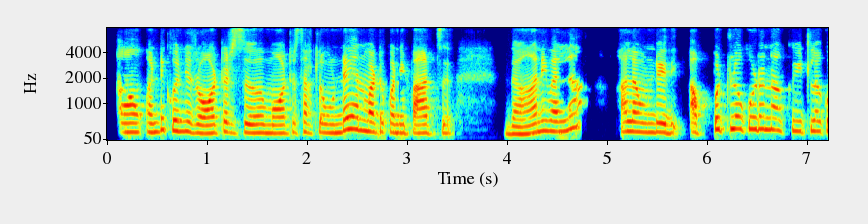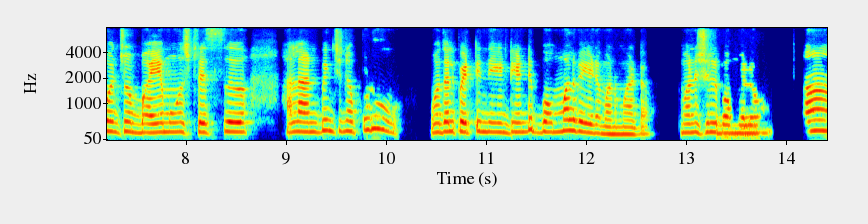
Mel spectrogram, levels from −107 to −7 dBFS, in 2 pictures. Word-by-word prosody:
ఆ! - - 0 0.3
అంటే 240 +5 0
కొన్ని 265 -2 +2
రోటర్స్, 220 +2 +2 0.3
మోటర్స్ 215 +3 -1
అట్లా 230 - -5
ఉండేవన్నమాట. 275 +1 +3
కొన్ని 225 -2 0
పార్ట్స్ 220 0 +1 0.7
దానివల్ల 260 +8 +2 0.5
అలా 260 0 +4
ఉండేది. 235 -2 +1 0.2
అప్పట్లో 320 +7 0
కూడా 325 0 +2
నాకు 295 0 -2
ఇట్లా 265 0 -3
కొంచెం 260 -1 +1
భయము, 240 +2 +2
స్ట్రెస్ 245 +1 -1 0.7
అలా 255 +1 +2
అనిపించినప్పుడు 270 +4 -2 0.6
మొదలుపెట్టింది 250 0 +1
ఏంటి 240 +1 -3
అంటే 310 +5 -2
బొమ్మలు 255 +3 +2
వేయడమనమాట. 190 -6 -1 0.5
మనుషుల 240 +1 -1
బొమ్మలు. 210 0 +1 0.5
ఆ! - - +7
245 Hz, 120 wpm, -24 LUFS, 225-265 Hz, 0.7 s, ఆ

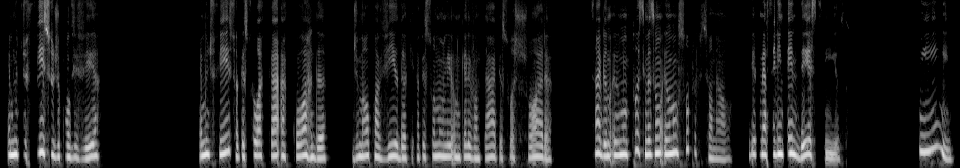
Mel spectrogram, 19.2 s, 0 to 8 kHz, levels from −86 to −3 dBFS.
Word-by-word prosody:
É 240 - +1
muito 245 0 +7
difícil 275 0 +1
de 205 0 -2
conviver. 195 +1 -1 2.0
É 220 - 0
muito 250 +2 +6
difícil 270 -2 +1
a - - -4
pessoa 225 +3 -2
aca 220 0 -3
acorda 210 -4 0 0.5
de 185 +3 -7
mal 215 +2 +2
com 220 -1 -9
a 205 - +2
vida, 190 +2 0
que 185 - -24
a 195 - -9
pessoa 205 +2 -7
não 215 0 +2
le 210 0 +1
não 195 -1 +1
quer 205 +2 -6
levantar, 190 0 -3
a - - -6
pessoa 185 0 -11 0.2
chora, 195 -3 -2 0.8
sabe, 265 -5 +1
eu 215 - +3
não 220 - 0
eu 235 -1 +2
não 250 +1 +6
estou, 250 +7 -7
assim, 300 -4 -1
mas 250 +1 +2
eu 275 - +7
não 280 - +3
eu 255 0 +4
não 280 +1 +5
sou 335 +6 -9
profissional, 175 - -11 0.3
queria 250 +2 -5
que 245 - -35
minha 245 -1 +1
filha 255 +2 +1
entendesse 245 -3 +3 0.2
isso. 90 -2 -5 1.5
Sim, 300 - 0
215 Hz, 155 wpm, -21 LUFS, 190-250 Hz, 2.0 s, muito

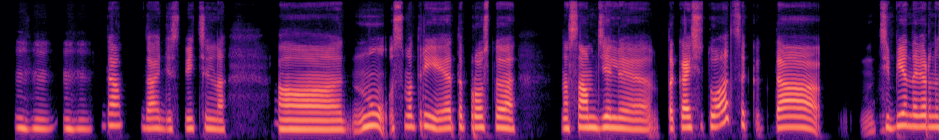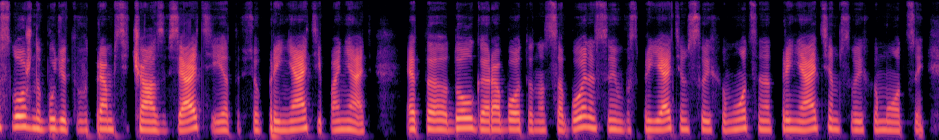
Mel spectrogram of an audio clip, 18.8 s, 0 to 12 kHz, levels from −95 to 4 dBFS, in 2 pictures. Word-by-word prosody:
Мгм, 195 -1 -4
мгм. 190 -1 -6
Да, 255 0 0 0.2
да, 200 -1 -1
действительно. 195 -1 -4 0.5
Э, 180 -1 +5
ну 225 +8 +1
смотри, 230 +2 -1
это 205 +4 +1
просто, 215 -2 +2 0.4
на 200 - +1
самом 215 +1 +5
деле, 200 -4 +2
такая 215 +2 +5
ситуация, 240 - 0
когда 220 -3 +3 0.6
тебе, 235 +4 +2
наверно, 235 -1 +2
сложно 220 -3 +2
будет 180 -1 -2
вот 170 0 -12
прям 185 -1 0
сейчас 170 -4 0
взять, 165 +6 +3
и - - -8
это 165 -1 -6
всё 170 - -10
принять 180 +2 +1
и - - -6
понять. 170 -4 -2 0.4
Это 180 -1 0
долгая 200 -1 +1
работа 175 0 -1
над 165 0 -9
собой, 185 +7 -1
над 205 -1 -3
своим 185 -5 -5
восприятием 175 +2 -2
своих 175 -1 -7
эмоций, 185 +3 -5
над 175 0 -5
принятием 180 +1 -1
своих 170 -1 -8
эмоций. 165 -2 -7
190 Hz, 140 wpm, -22 LUFS, 175-210 Hz, 0.6 s, Э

